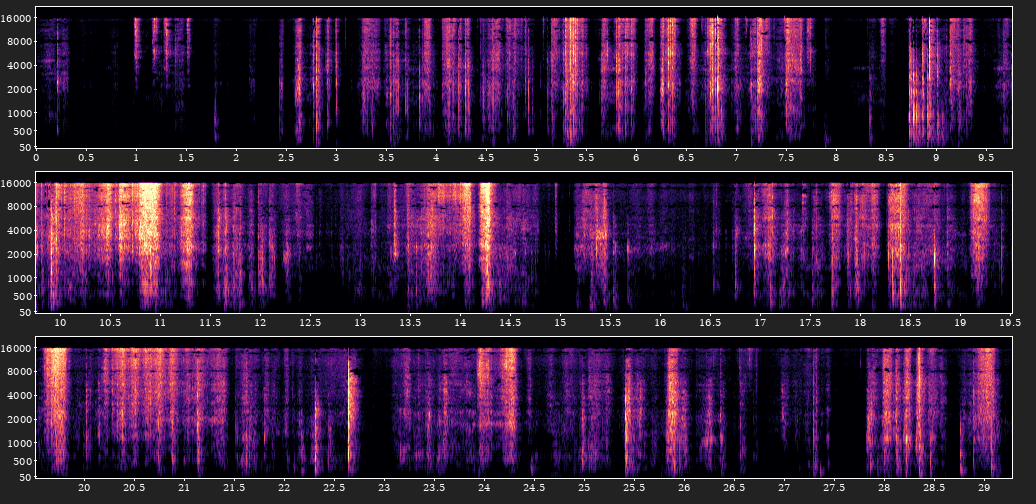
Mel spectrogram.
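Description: Brown paper package being torn open by hand: irregular ripping and crinkling of paper, loudest about nine to eleven seconds in and again around fourteen seconds.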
